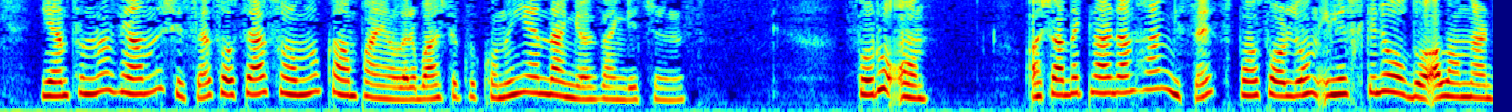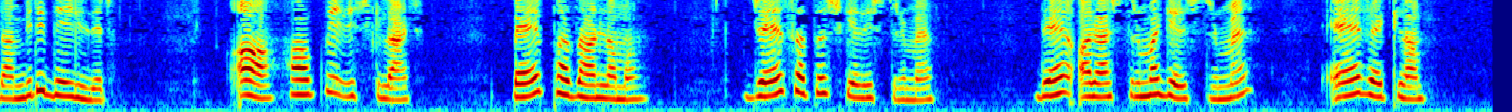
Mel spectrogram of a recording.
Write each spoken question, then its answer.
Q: Aşağıdakilerden hangisi sponsorluğun ilişkili olduğu alanlardan biri değildir?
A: Doğru yanıt D şıkkı. Araştırma geliştirme.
